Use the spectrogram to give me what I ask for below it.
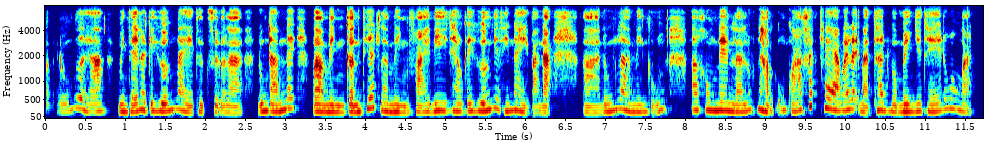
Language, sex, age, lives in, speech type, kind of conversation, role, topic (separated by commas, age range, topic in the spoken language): Vietnamese, female, 30-34, Vietnam, conversation, advice, user, Làm sao để bớt áp lực phải hoàn hảo khi tôi luôn sợ làm sai?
